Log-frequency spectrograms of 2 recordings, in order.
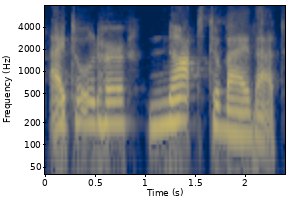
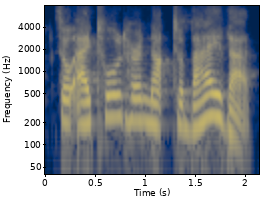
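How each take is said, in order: First: The word not carries the main stress. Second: The word not is left unstressed. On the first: The speaker calls it right. "what is important about that sentence, which is the not" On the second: The speaker calls it wrong. "is what people say, instead of what is important"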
